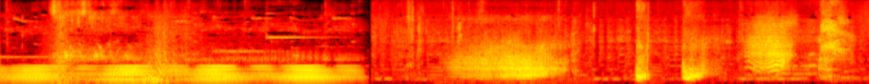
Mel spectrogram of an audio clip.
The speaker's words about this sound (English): Okay, farts are funny, but an entire movie of farts, and that's Pauly Shore.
